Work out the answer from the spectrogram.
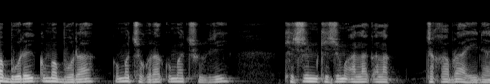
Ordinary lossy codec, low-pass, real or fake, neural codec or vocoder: none; 7.2 kHz; real; none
